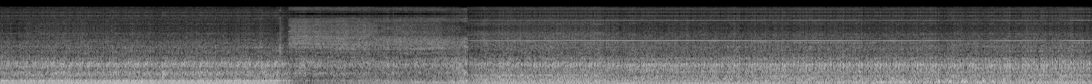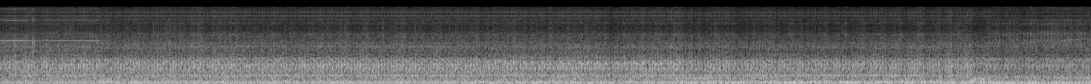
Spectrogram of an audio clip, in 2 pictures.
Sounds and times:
Truck: 0:00.0 - 0:21.8.

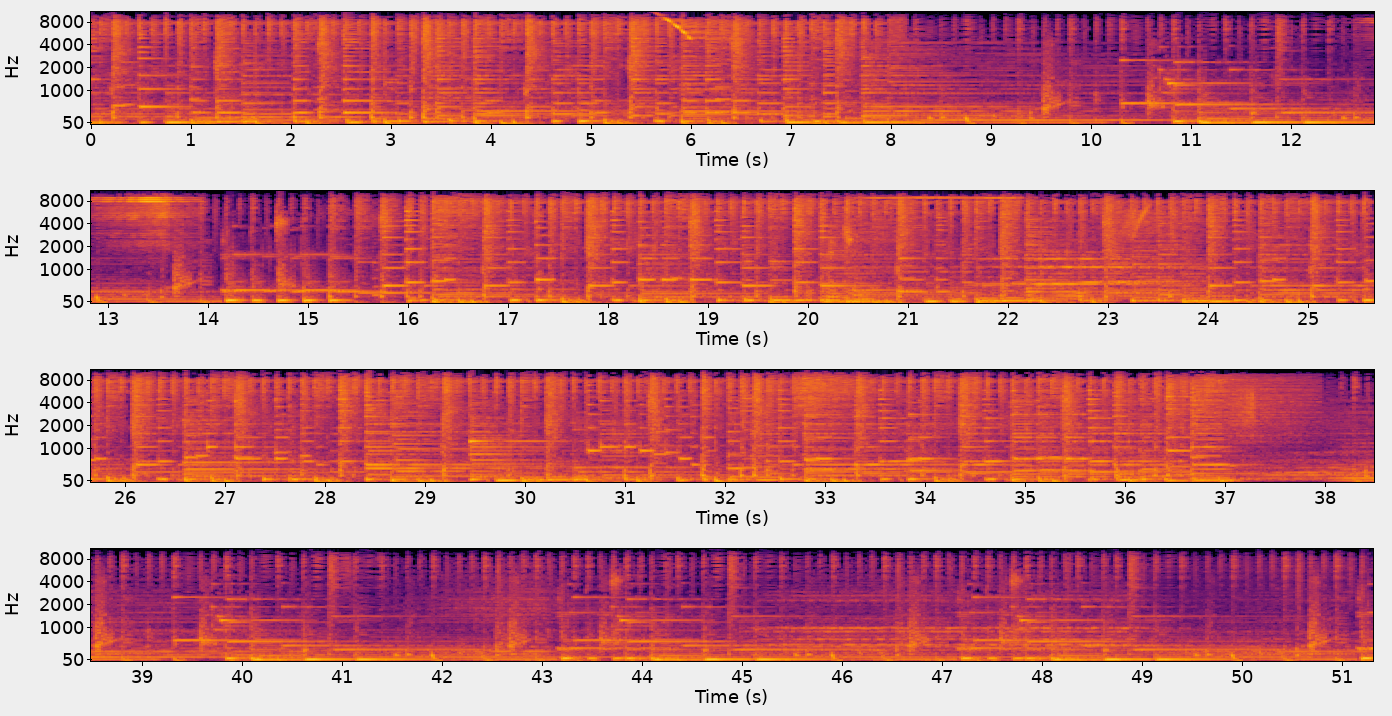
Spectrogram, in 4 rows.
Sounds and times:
Music: 0:00.0 - 0:51.3.

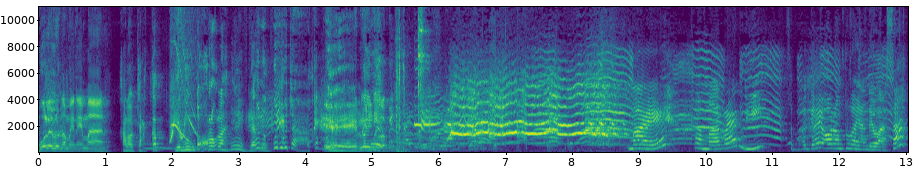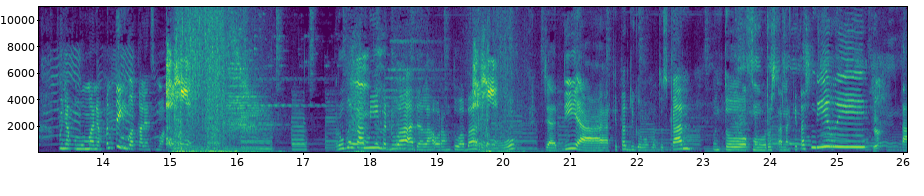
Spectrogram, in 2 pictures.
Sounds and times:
Screaming: 0:06.0 - 0:10.2.

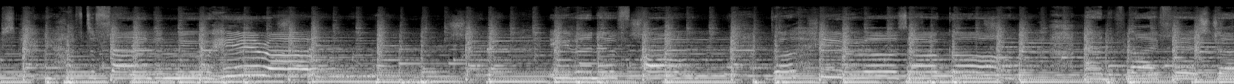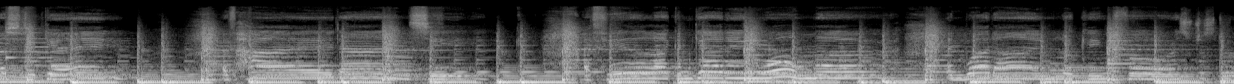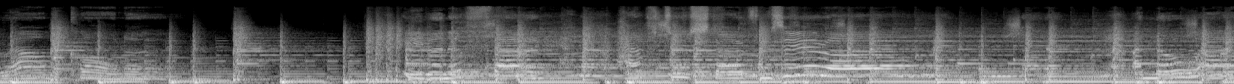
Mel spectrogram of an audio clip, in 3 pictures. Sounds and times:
Soul music: 0:00.0 - 0:37.0.

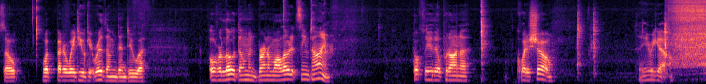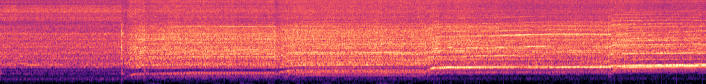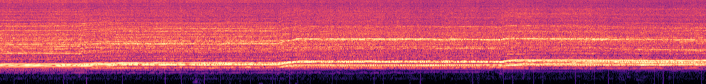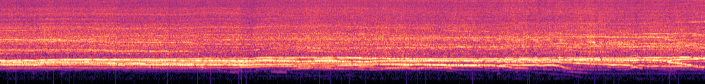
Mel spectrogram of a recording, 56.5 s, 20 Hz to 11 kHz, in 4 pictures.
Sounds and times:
Inside, small room: 0:00.0 - 0:56.4.

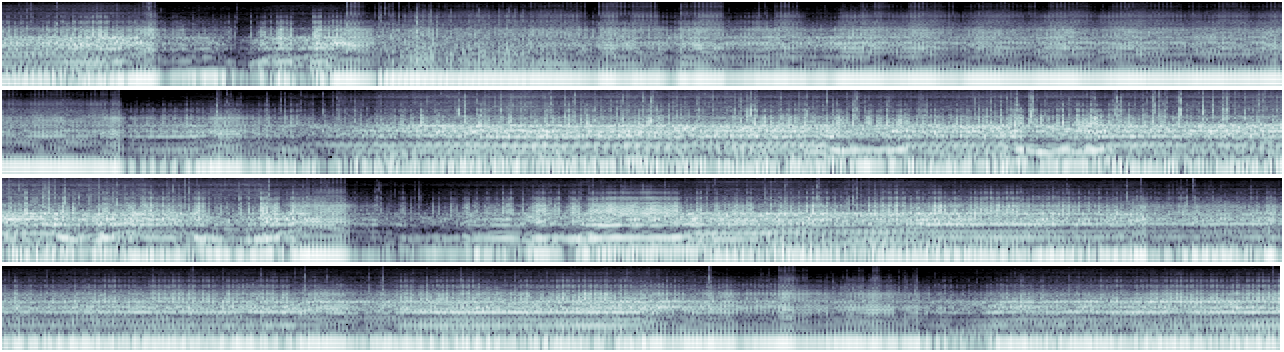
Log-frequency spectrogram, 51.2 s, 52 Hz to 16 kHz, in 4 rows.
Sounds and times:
Vehicle: 0:00.0 - 0:51.1.

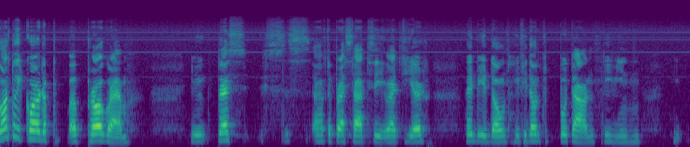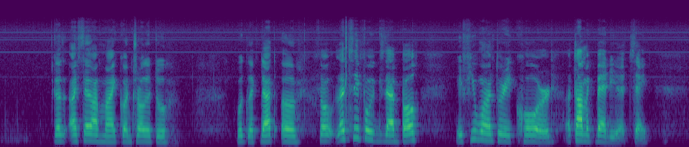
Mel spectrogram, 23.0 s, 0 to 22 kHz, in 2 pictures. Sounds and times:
Speech: 0:00.0 - 0:02.3, 0:03.2 - 0:07.2, 0:07.8 - 0:11.4, 0:12.4 - 0:14.4, 0:15.4 - 0:18.5, 0:19.1 - 0:22.3.

